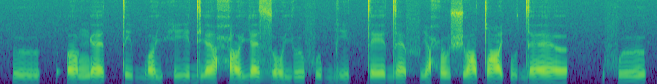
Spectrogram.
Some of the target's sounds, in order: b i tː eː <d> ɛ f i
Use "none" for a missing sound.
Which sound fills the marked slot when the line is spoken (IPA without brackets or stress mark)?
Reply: d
